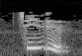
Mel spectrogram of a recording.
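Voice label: "今日", Mandarin; chinese flashcards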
